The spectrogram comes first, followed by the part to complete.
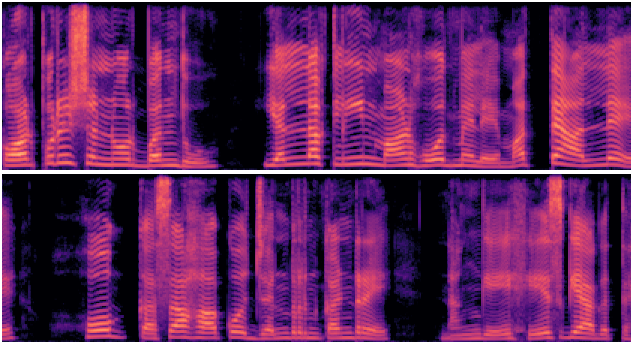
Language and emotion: Kannada, disgusted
